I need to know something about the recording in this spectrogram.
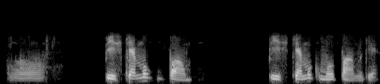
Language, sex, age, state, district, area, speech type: Manipuri, male, 18-30, Manipur, Churachandpur, rural, conversation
